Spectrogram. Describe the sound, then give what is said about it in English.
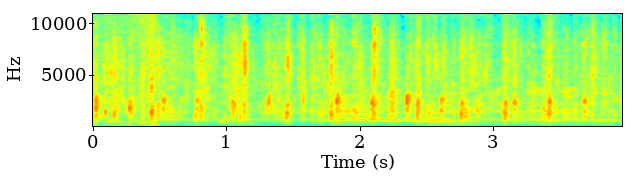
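Steady applause from a sizable audience at a National Federation of the Blind gathering, thanking an honoree for his efforts. The dense overlapping claps are fairly loud, with faint voices mixed in underneath. “For your countless efforts on our behalf, we of the National Federation of the Blind thank and applaud you and wish you all the best in your future endeavors.”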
